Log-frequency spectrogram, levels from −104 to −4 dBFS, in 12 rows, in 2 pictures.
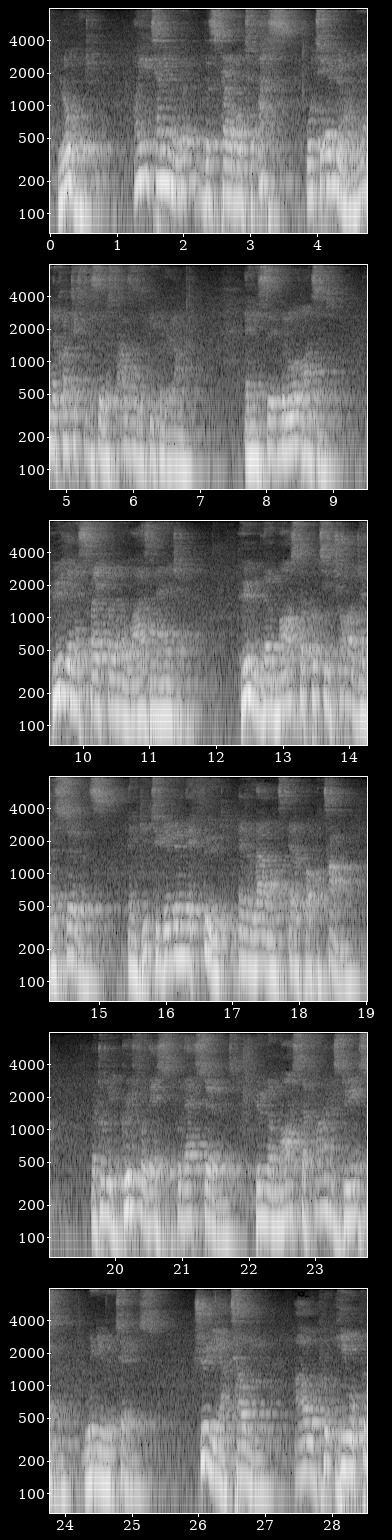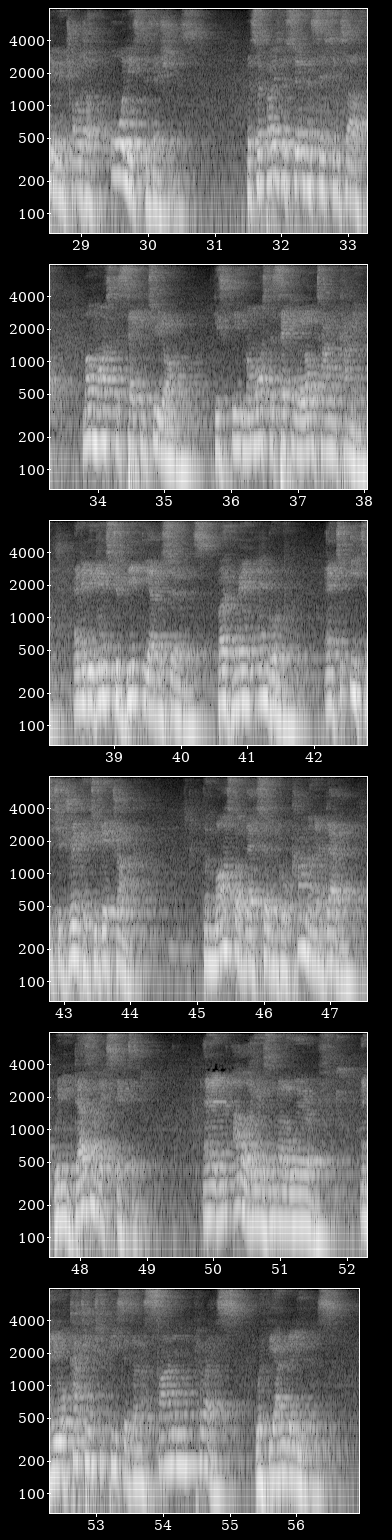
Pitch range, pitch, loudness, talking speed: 105-155 Hz, 135 Hz, -26 LUFS, 190 wpm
